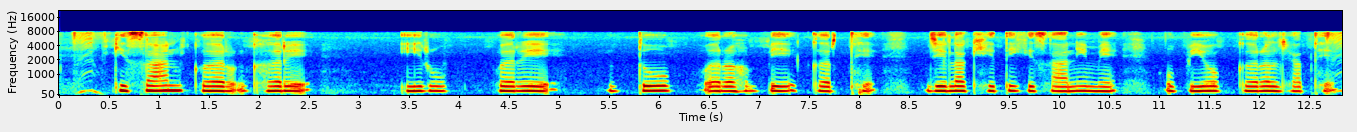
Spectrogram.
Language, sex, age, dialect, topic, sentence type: Chhattisgarhi, female, 18-24, Northern/Bhandar, agriculture, statement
